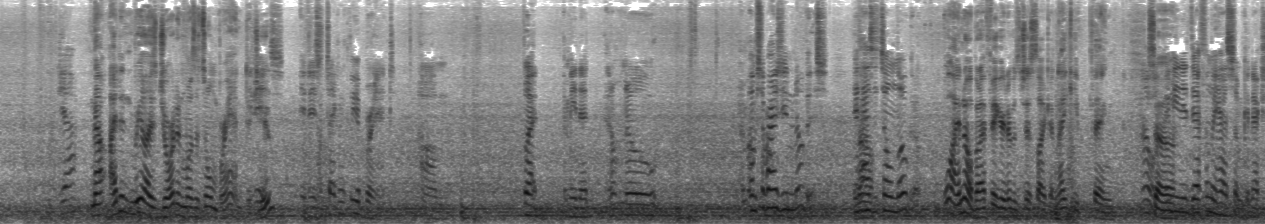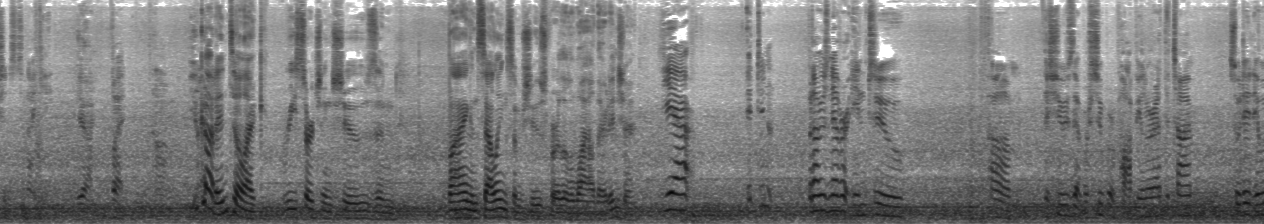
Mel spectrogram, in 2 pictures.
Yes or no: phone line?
no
